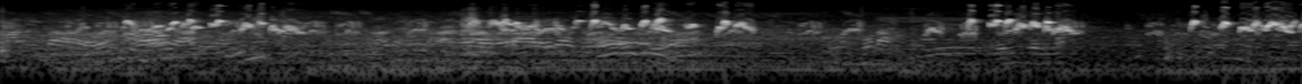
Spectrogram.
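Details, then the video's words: Red-whiskered bulbul singing for competition training: lively phrases of rolling, whistled chirps in several bursts, a short silence near the end before singing resumes. "CHÀO MÀO HÓT ĐẤU HAY"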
